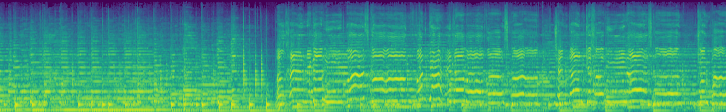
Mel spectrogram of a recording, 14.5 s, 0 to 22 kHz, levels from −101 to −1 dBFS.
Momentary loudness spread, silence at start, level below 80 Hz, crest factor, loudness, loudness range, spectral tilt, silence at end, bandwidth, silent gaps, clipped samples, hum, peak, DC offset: 5 LU; 0 s; -26 dBFS; 10 dB; -11 LUFS; 3 LU; -4.5 dB/octave; 0 s; 16.5 kHz; none; under 0.1%; none; -2 dBFS; under 0.1%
